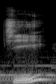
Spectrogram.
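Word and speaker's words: ぢ: The second character is pronounced as G, and the third character is pronounced as Zu. So in essence, they are pronounced exactly the same as G and Zu from Z row.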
